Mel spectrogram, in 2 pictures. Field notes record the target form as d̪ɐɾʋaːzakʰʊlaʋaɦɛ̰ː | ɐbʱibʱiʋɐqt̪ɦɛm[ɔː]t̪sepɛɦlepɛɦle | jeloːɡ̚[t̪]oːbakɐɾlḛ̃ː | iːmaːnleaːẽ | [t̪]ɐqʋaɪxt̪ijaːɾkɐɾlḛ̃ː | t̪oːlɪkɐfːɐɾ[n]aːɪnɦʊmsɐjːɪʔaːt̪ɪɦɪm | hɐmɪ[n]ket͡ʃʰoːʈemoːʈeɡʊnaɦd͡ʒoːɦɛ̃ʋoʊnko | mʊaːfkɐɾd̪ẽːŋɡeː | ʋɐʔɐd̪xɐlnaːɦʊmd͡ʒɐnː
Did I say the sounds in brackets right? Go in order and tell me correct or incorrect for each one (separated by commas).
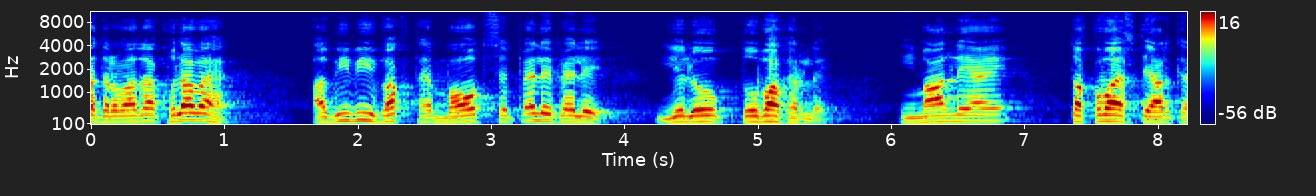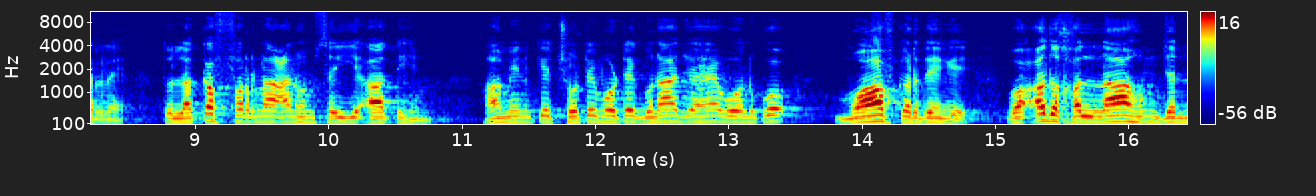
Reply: correct, correct, correct, correct, correct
